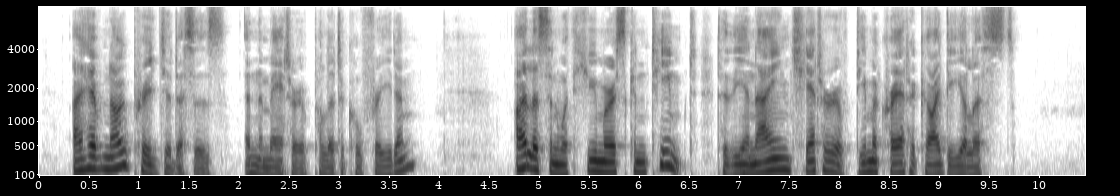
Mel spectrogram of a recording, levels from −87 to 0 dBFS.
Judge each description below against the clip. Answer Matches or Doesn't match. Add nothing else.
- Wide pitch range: Matches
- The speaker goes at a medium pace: Doesn't match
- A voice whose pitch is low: Matches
